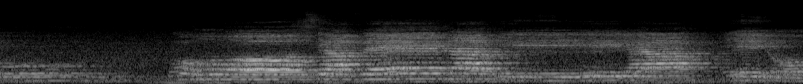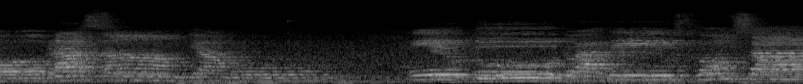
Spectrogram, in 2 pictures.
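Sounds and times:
woman singing a hymn: 0.0 - 1.1, 1.7 - 11.5, 12.1 - 16.0.

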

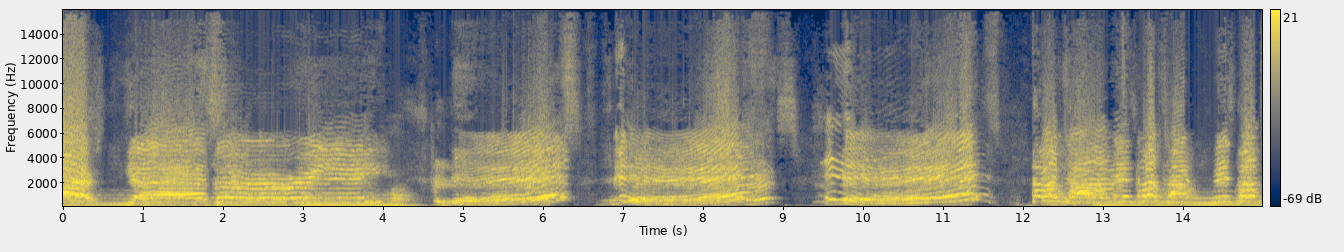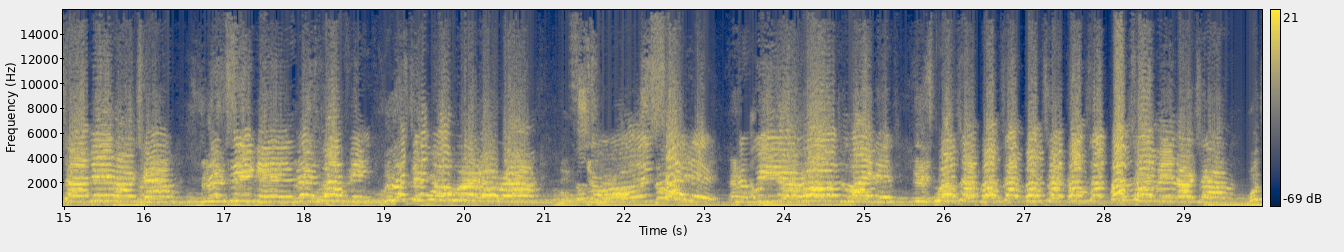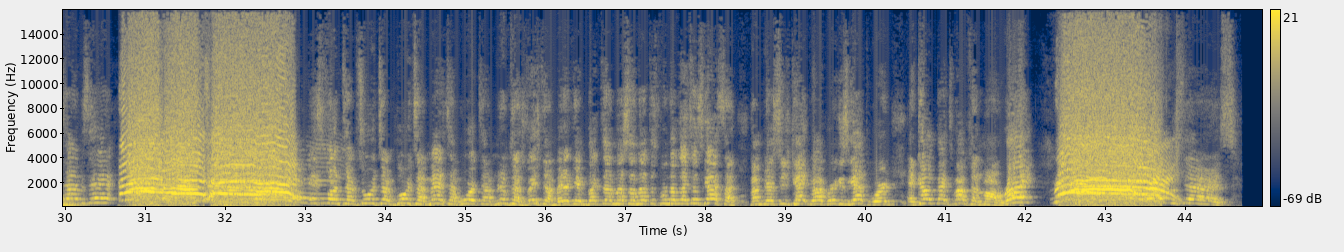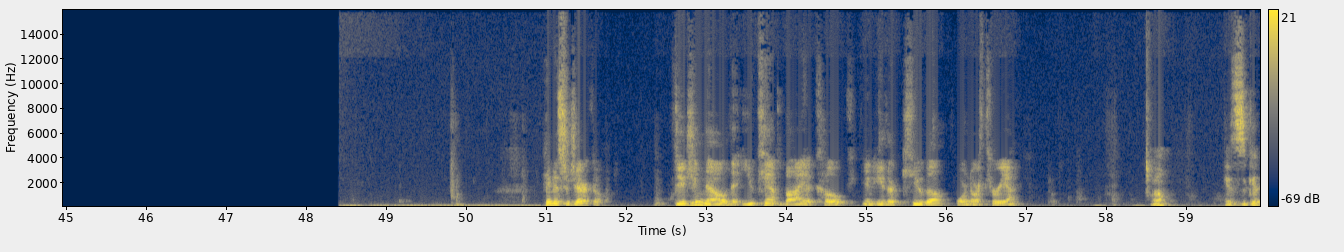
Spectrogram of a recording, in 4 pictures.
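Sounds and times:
group singing: 0.0 - 4.1, 12.1 - 29.8
backing music held chord: 0.0 - 4.5, 12.1 - 30.4
children cheering: 30.7 - 33.1, 42.4 - 43.9.

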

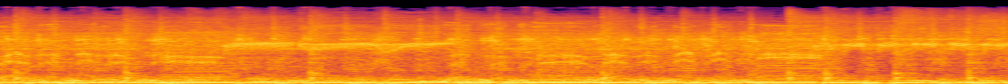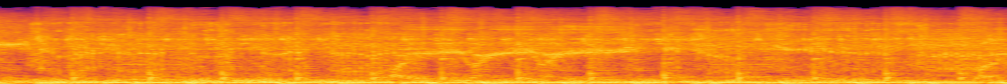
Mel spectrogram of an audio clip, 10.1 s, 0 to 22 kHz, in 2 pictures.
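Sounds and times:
extreme metal music: 0.0 - 10.0.

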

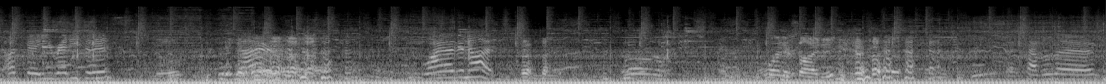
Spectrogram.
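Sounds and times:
people talking: 0.0 - 3.4, 7.6 - 11.0
background music with low pulse: 0.0 - 11.0
people laughing: 1.9 - 4.2, 5.0 - 6.5, 8.1 - 10.0.

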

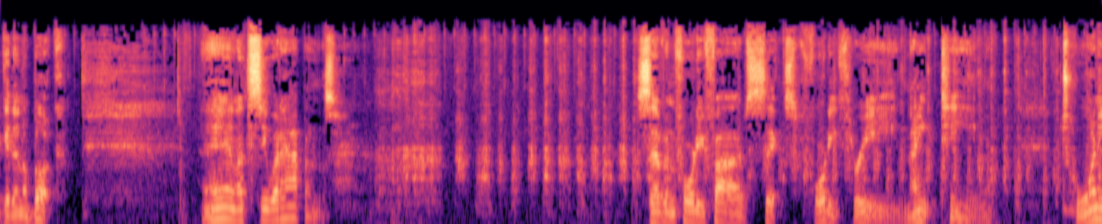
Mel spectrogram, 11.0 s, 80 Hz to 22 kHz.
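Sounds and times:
coin scratching lottery ticket: 3.7 - 11.0.

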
